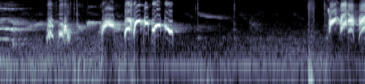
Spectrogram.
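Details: Red-whiskered bulbul singing competitively: two bursts of lively, slurred whistled notes, rising and falling quickly, separated by a pause with a faint high chirp and a sharp click.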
